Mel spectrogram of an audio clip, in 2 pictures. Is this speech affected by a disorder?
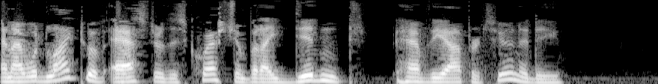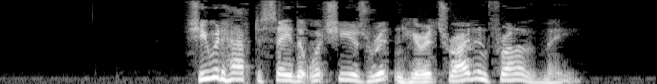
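No.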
